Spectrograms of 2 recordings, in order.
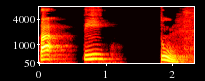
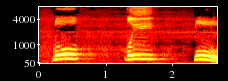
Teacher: huruf tho Dia memiliki sifat istila ya tebal jadinya gampangnya gitulah pangkal lidahnya naik akhirnya memunculkan suara tebal berbeda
